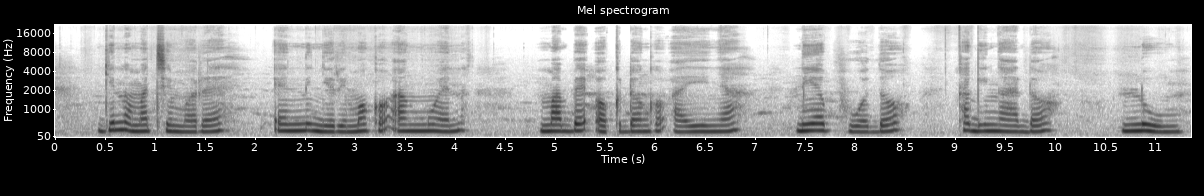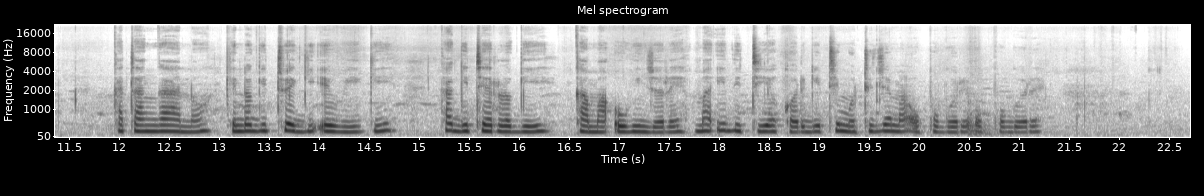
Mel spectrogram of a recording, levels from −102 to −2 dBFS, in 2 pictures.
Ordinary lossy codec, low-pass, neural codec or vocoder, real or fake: none; none; none; real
